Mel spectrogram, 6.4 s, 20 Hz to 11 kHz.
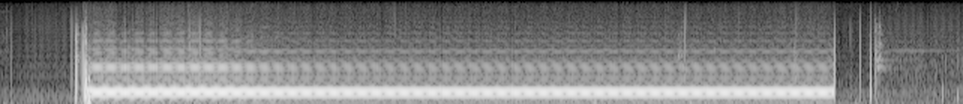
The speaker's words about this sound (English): Notice the dial tone came on just as I picked up the phone, super fast. This is the ESC in Warwick, New York, recorded in February 1977. I've dialed a digit, but I'm not going to dial anymore.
